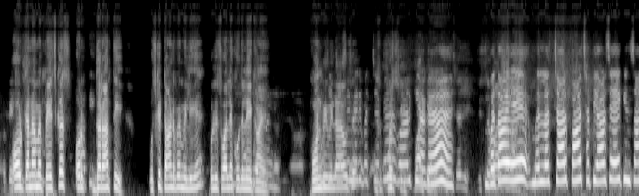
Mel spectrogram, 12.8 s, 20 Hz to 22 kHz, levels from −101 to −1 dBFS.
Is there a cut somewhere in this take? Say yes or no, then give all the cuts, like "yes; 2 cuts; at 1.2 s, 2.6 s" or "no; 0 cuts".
no; 0 cuts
